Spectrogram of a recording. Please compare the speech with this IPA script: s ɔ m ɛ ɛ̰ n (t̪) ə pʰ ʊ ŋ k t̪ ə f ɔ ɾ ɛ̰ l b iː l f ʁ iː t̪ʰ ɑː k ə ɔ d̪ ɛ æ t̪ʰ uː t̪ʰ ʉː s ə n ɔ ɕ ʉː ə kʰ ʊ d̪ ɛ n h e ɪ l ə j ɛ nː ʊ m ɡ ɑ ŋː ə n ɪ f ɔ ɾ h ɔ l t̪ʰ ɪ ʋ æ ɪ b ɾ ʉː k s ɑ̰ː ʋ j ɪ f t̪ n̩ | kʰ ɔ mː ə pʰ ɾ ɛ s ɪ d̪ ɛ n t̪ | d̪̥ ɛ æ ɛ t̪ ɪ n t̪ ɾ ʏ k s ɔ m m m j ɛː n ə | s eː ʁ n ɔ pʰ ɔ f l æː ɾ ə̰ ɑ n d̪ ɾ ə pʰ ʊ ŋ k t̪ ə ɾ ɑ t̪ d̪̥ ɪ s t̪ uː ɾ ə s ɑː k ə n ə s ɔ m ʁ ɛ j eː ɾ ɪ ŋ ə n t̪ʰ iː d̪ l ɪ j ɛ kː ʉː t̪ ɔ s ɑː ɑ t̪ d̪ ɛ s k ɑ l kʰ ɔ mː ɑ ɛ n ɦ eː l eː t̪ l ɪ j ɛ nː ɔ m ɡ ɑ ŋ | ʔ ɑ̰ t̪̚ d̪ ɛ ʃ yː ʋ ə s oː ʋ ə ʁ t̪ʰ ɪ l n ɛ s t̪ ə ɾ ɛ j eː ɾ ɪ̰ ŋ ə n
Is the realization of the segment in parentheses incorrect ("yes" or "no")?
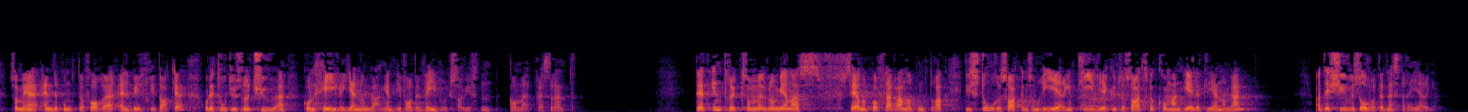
yes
